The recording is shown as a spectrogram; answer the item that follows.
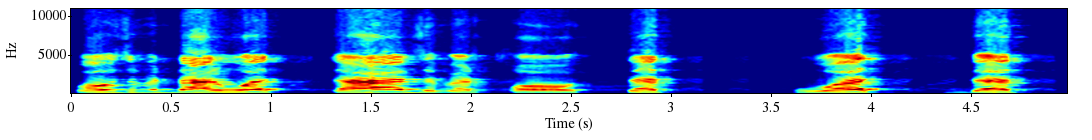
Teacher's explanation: آیت نمبر 69 میں دیکھ لیجئے، وَدَّتْ، وَدَّتْ نہیں کرنا، دال پر تشدید ہے، ود اور پھر دت، اب یہاں پر ہم ودت کو نہیں کریں گے، تا کو ہم نہیں پڑھیں گے، دال کو اس قو کے ساتھ ملائیں گے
